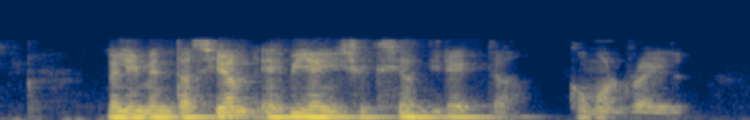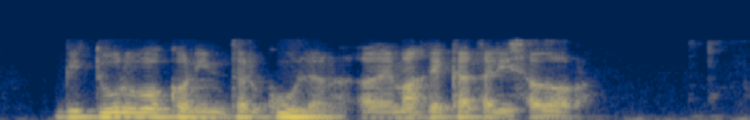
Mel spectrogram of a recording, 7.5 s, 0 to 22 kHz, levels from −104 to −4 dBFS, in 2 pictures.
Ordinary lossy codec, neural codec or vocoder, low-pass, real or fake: Opus, 24 kbps; none; 5.4 kHz; real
